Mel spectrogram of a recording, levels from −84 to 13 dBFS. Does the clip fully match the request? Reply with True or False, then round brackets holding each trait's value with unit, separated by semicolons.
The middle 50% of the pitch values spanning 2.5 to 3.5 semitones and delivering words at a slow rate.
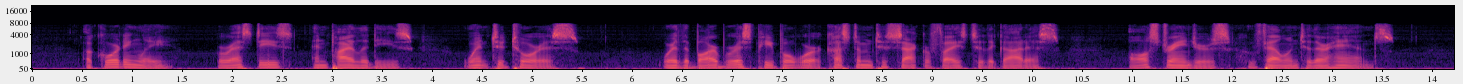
True (3.0 semitones; 105 wpm)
